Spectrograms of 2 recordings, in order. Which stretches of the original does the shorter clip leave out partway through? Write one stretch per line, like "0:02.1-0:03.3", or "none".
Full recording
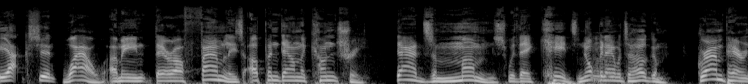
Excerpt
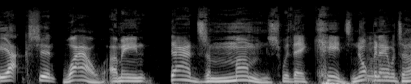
0:01.5-0:03.8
